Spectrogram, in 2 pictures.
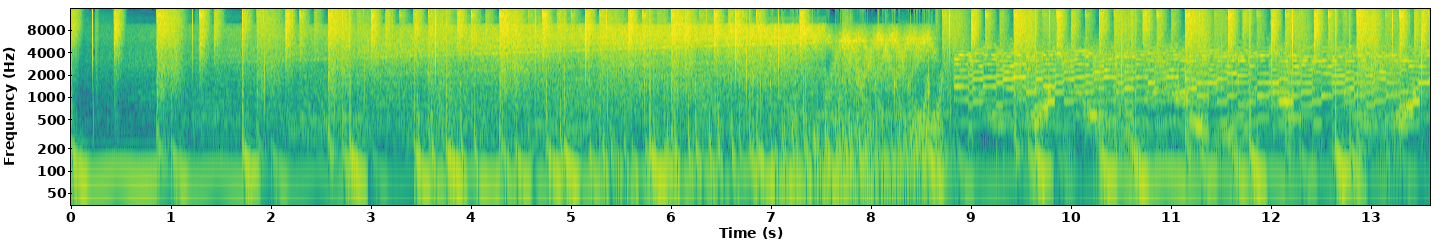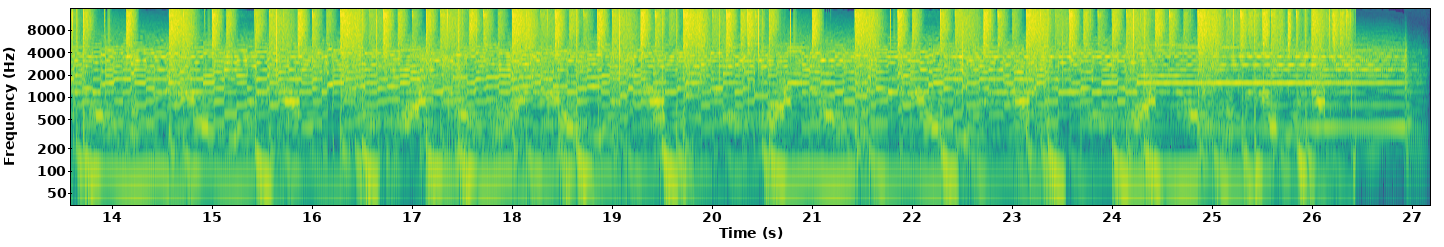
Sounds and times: LOUD MUSIC 0.0 - 27.1

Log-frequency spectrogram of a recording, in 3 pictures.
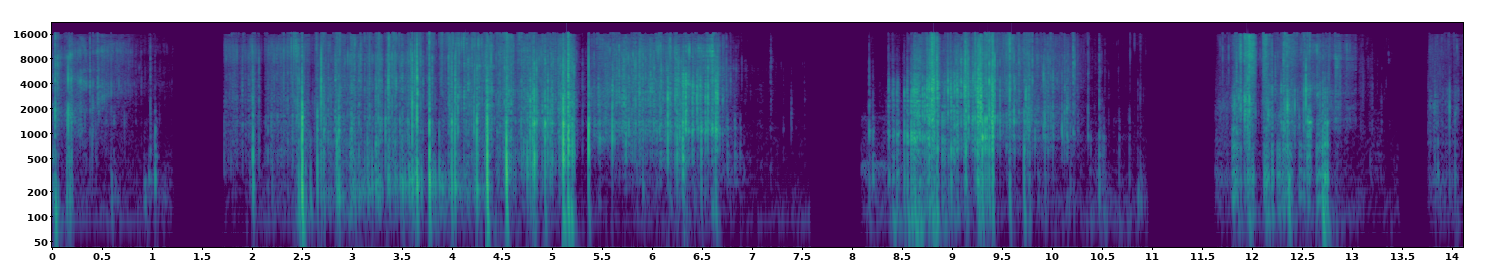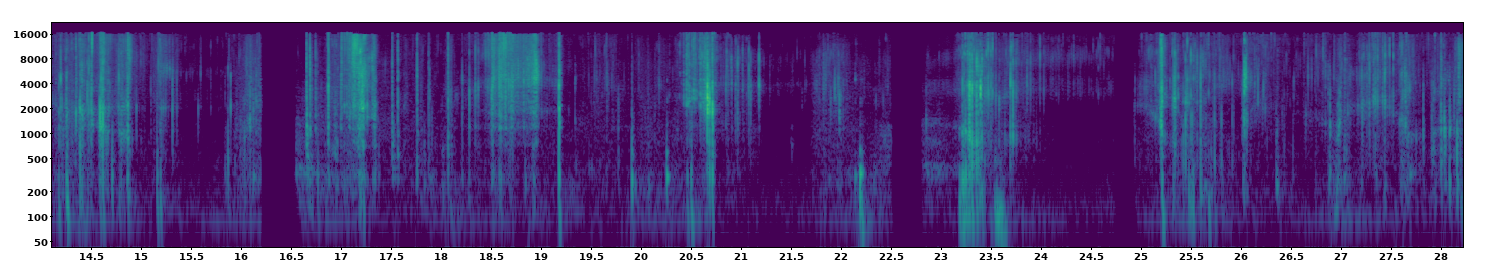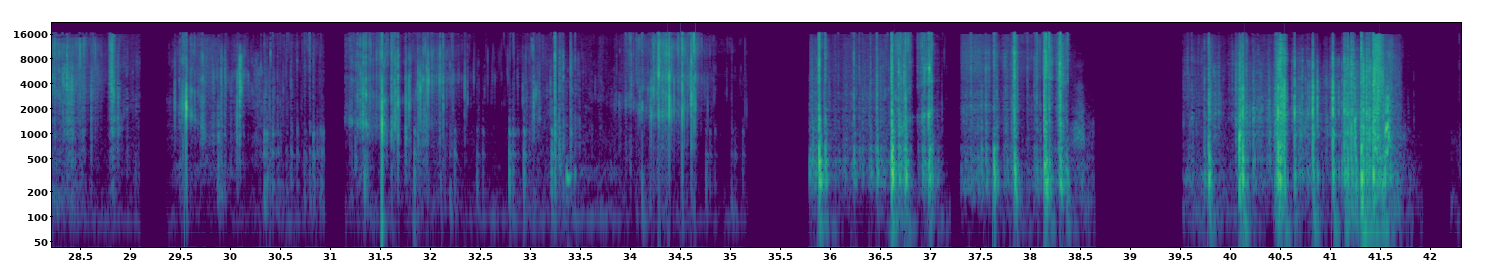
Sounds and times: gore gory blood smash flesh murder bone break 1.9 - 6.9
gore gory blood smash flesh murder bone break 8.4 - 10.3
gore gory blood smash flesh murder bone break 39.6 - 41.8

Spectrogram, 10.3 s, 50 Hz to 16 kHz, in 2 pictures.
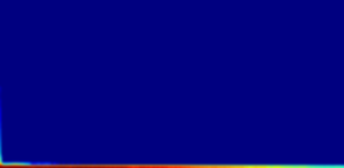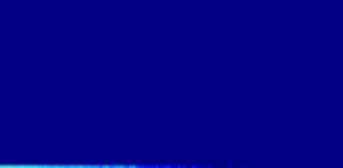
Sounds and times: Asian Gong 0.0 - 4.2

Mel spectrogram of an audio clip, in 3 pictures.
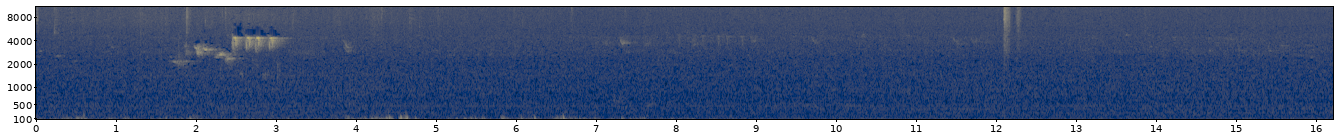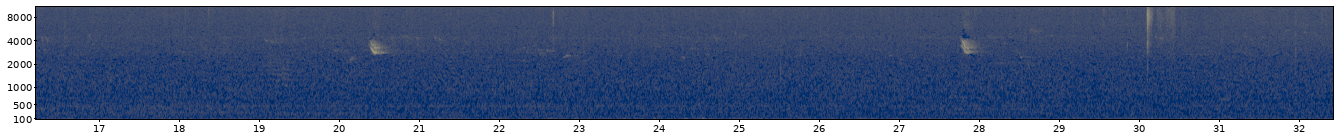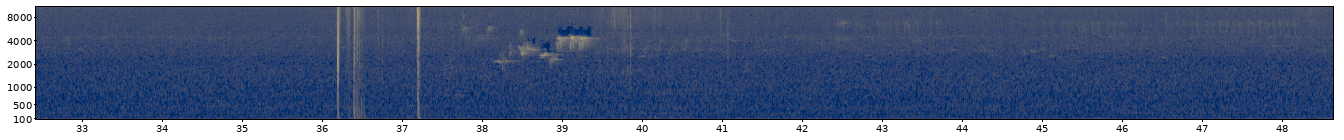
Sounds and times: Bird calls and songs 0.0 - 12.4
Bird calls and songs 13.5 - 17.3
Bird calls and songs 17.9 - 25.7
Bird calls and songs 26.8 - 29.1
Bird calls and songs 31.9 - 33.5
Bird calls and songs 37.6 - 48.6

